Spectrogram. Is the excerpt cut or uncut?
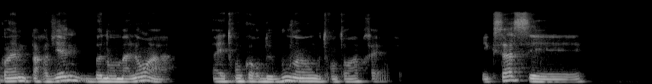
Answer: uncut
